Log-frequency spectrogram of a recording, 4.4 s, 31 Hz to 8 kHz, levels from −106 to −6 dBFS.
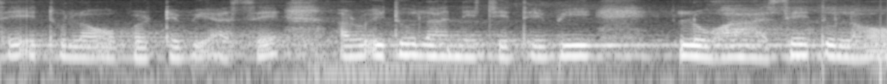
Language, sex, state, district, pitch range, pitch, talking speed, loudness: Nagamese, female, Nagaland, Dimapur, 190-205 Hz, 200 Hz, 190 wpm, -16 LUFS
